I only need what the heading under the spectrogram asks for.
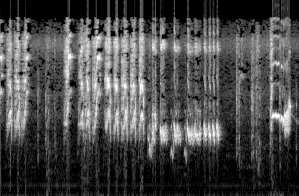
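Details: Borneo white-rumped shama kretekan: a dense, fast chattering rattle in pulsed bursts, a few buzzy mid-pitched notes, then a brief rising squeal near the end.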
